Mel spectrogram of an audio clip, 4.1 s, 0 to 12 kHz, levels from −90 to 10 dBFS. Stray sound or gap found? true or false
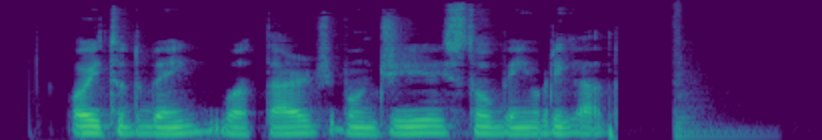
true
